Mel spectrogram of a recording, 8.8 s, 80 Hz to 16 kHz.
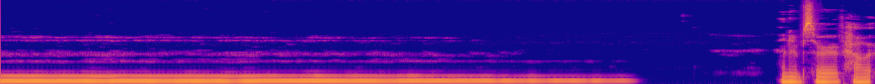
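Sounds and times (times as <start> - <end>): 
person chanting a sustained hum with closed lips: 0.0 - 6.5
deep breath: 7.1 - 7.7
speech: 7.8 - 8.7.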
